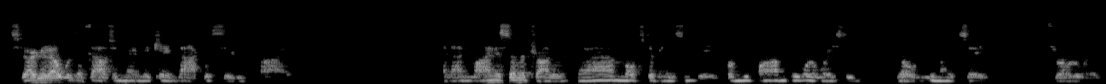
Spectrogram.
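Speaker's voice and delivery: soft, fading close to a soldier's ballad; hushed recitation of the losses; subdued poem ending. Acted. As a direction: let the verse die away quietly. Poem's subdued closing lines.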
